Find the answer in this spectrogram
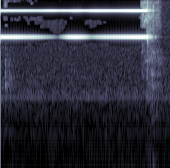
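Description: An Arduino project's electronic buzzer sounding a steady, high-pitched security-alarm tone. It is set off because the ultrasonic sensor has detected a vehicle entering the prohibited zone. The tone cuts off abruptly near the end.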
